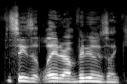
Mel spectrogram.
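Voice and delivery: ordinary talk, nothing marked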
